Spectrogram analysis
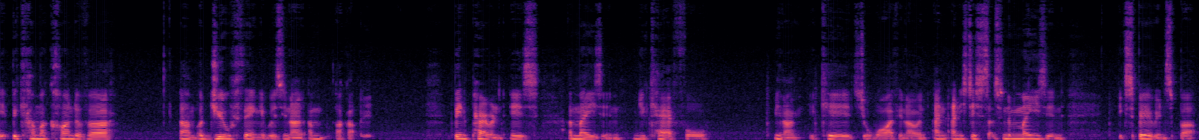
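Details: Lifelong stuttering (stammering) in an adult man who has always had it and still stammers.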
